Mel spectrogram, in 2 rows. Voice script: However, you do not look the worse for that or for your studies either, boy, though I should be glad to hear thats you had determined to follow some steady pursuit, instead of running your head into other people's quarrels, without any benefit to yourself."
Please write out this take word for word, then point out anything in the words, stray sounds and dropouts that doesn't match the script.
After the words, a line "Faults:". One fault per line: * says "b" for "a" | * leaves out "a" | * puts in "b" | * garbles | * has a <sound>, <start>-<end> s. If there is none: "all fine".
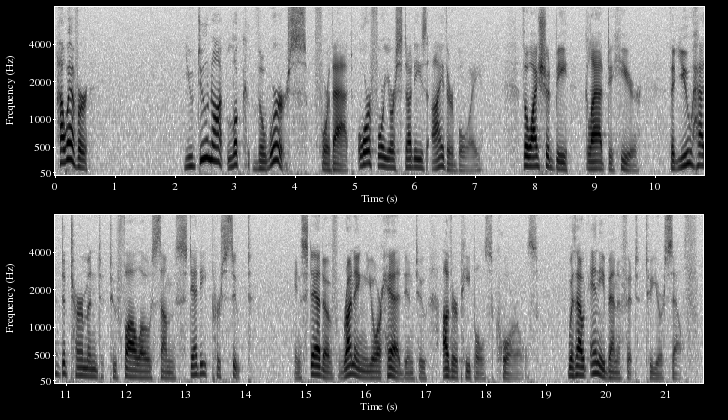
However, you do not look the worse for that or for your studies either, boy, though I should be glad to hear that you had determined to follow some steady pursuit, instead of running your head into other people's quarrels, without any benefit to yourself."
Faults:
* says "that" for "thats"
